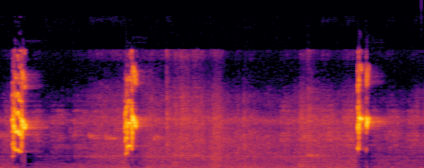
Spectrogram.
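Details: Lovebird therapy song, played as a lure to prompt young lovebirds learning to sing: three sharp, very high squeaky chirps about a second apart, with quiet background hiss between them.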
